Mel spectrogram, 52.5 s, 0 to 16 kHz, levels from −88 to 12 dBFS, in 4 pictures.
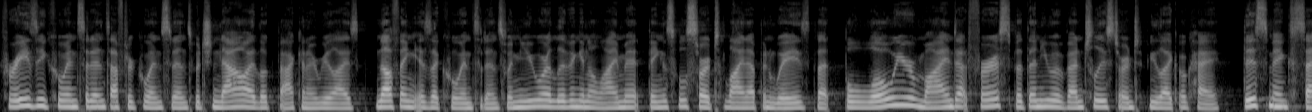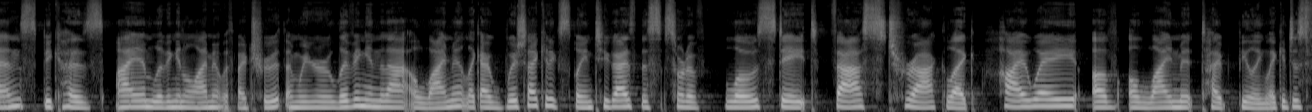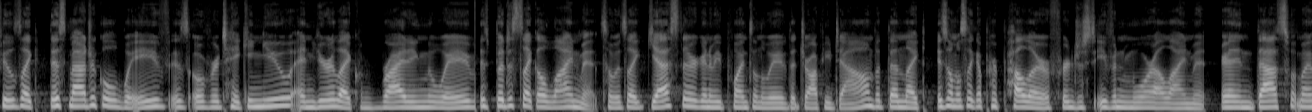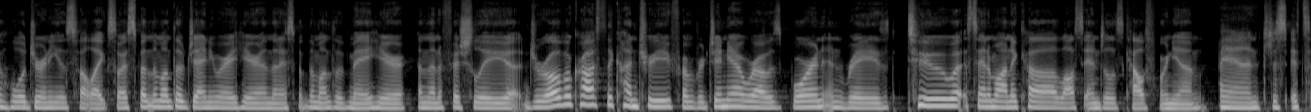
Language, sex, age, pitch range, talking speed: English, female, 20-39, 170-200 Hz, 215 wpm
